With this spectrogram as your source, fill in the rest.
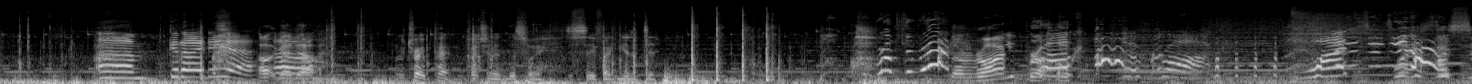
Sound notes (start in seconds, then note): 6.0 rocks tapping; 12.0 dad laughing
